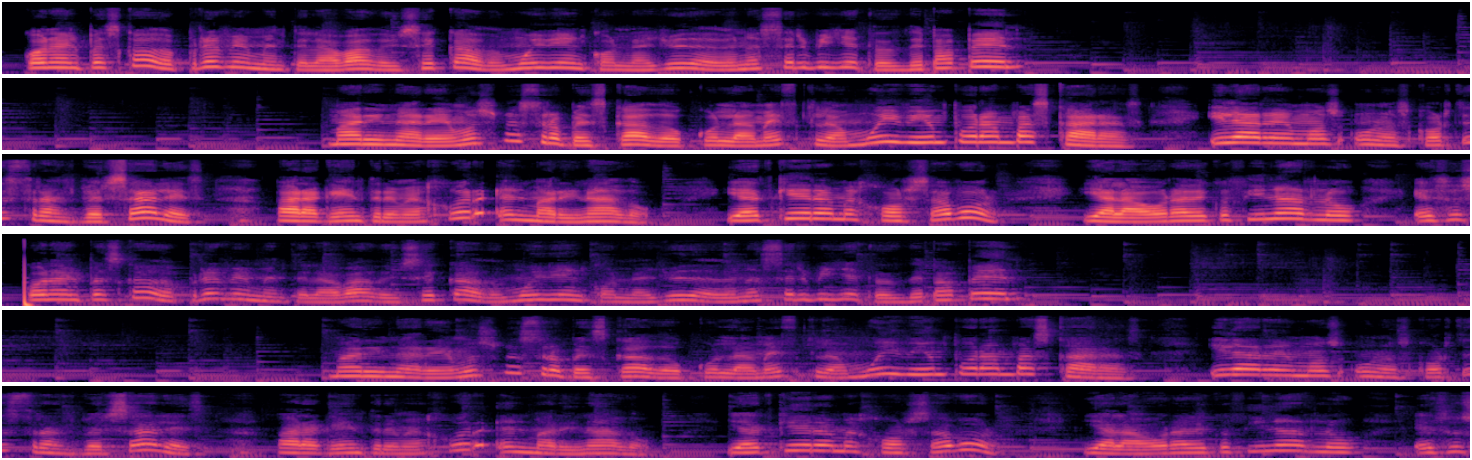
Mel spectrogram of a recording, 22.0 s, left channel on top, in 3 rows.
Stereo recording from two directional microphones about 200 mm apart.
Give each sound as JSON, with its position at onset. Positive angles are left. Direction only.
{"t": 0.2, "sound": "a woman's voice", "side_deg": 50}
{"t": 9.0, "sound": "a woman's voice", "side_deg": 50}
